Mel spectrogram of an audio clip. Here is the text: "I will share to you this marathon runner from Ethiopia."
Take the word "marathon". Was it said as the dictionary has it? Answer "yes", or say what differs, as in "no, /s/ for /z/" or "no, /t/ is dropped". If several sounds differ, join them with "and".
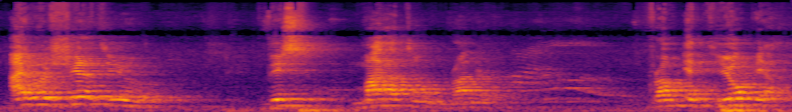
no, /t/ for /θ/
